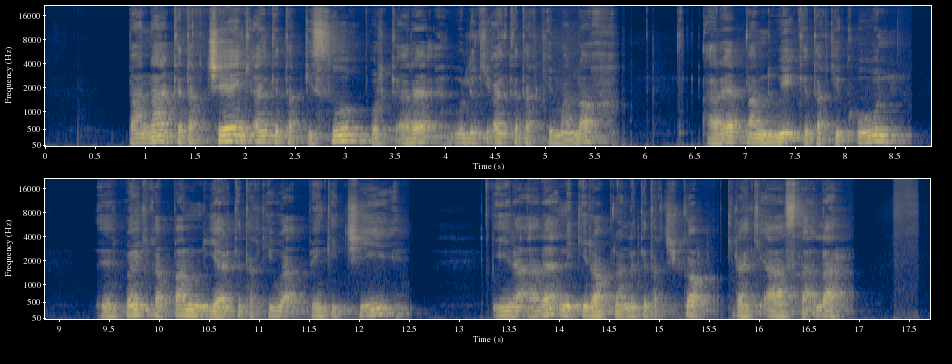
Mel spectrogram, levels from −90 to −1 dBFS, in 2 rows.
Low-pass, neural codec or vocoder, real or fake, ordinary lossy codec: none; none; real; none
